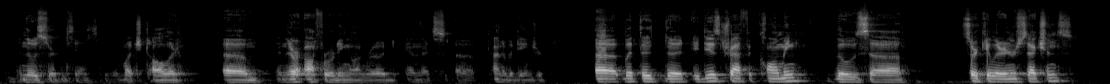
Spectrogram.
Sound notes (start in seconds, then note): none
